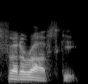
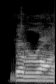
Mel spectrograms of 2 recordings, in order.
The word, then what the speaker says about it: Fedorovsky: It's Fedorovsky. Fedorovsky. Very simple, almost like Smith.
